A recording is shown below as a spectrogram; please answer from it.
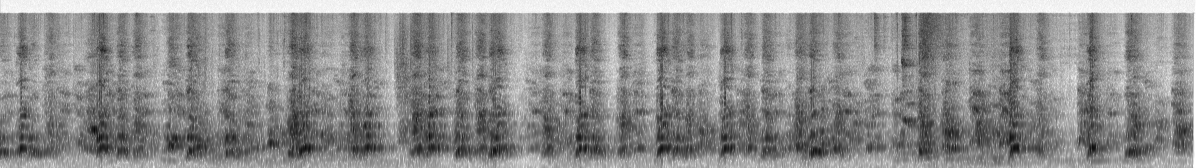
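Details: Dog with her pups indoors: busy run of sharp barks and higher yips, tightly packed and continuous, several short gaps between clusters.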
